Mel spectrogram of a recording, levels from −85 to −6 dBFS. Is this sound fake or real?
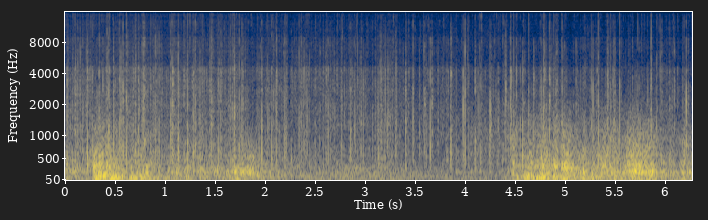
real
